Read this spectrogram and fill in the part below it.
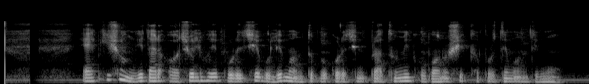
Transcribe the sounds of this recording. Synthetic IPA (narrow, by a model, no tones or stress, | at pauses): ɛkiʃɔŋɡet̪aɾʔɔt͡ɕolɦoepoɽet͡ɕʰebolemɔnt̪obːokoɾet͡ɕʰenpɾa̰t̪ʰomikoɡɔnoʃikʰːapɾot̪imo̰nt̪ɾimo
